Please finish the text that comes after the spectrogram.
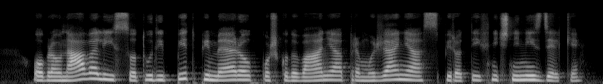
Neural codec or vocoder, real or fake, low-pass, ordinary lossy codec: codec, 24 kHz, 0.9 kbps, WavTokenizer, large speech release; fake; none; none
